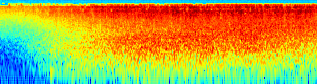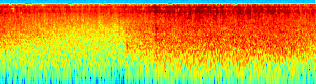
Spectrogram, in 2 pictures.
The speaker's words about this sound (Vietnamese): Nghe tiếng sóng biển xem, hay không?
